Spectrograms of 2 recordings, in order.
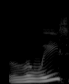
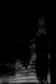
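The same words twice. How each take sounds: First: Luis with a long, stressed "ees" ending; Luis pronunciation. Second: Lewis stressed on the first syllable; Lewis pronunciation. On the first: Streamer checking which name is right, Luis said loo-EES. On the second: Streamer checking which name is right, Lewis said LOO-iss. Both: Shown as a demonstration. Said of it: "Lewis first or Luis second".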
